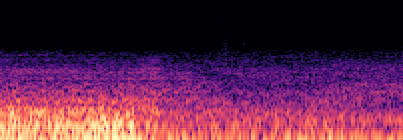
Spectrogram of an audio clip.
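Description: Steady low road and engine rumble heard inside a moving car's cabin, louder for the first second and a half and then easing off.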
